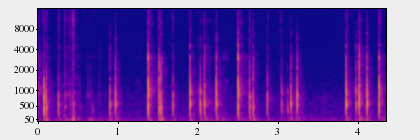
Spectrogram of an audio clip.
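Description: A solid, light wooden cutting board held upright is tapped quickly and repeatedly with the long gold metal claw tips of both hands. About twenty short, dry clicks come in quick bursts separated by brief pauses. Each has a woody midrange knock with a bright edge and almost no ring.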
